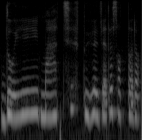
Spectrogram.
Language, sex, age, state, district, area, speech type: Odia, female, 18-30, Odisha, Ganjam, urban, spontaneous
